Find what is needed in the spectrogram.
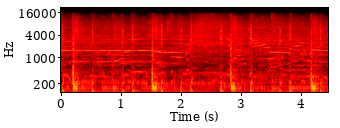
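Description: Rock drum beat on a TAMA Starclassic acoustic kit with Meinl Byzance cymbals: a fast kick-drum pulse with snare backbeats, played over the song's recorded band track with sustained guitar or vocal lines.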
